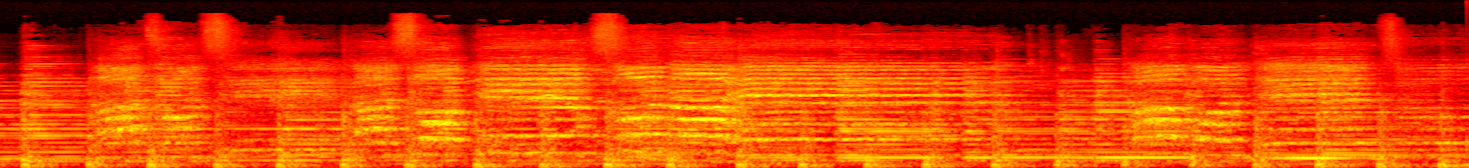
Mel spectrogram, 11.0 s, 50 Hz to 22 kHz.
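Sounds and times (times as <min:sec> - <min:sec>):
steady drum beat: 0:00.0 - 0:11.0
choir singing a hymn: 0:00.6 - 0:11.0.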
